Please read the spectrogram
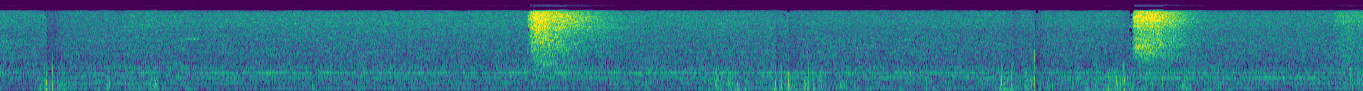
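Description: Rotary drum vacuum filter and its drive running, a steady mechanical drone with several constant low hums. Twice, about six seconds apart, a short sharp hiss cuts in over the drone.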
